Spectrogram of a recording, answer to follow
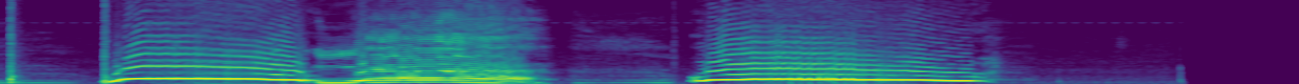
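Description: A man yelling three long, drawn-out exclamations ('Yeah!'), each swelling up and then falling away in pitch, in an over-the-top ecstatic imitation of the Double Rainbow man's cries.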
